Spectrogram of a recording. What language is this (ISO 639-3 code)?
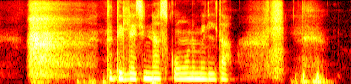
doi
